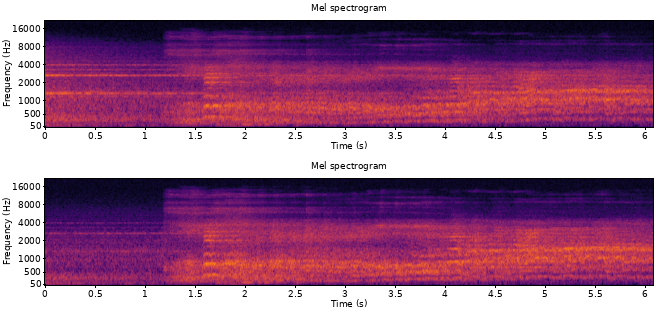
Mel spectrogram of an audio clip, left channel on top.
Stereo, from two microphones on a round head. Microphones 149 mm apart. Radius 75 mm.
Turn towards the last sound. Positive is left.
turn(degrees=-25)  # may be behind; listen again after turning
